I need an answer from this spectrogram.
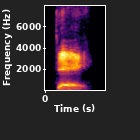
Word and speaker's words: Te: that they called the day also spelled t e but pronounced as though it were d e so the tao and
